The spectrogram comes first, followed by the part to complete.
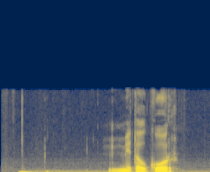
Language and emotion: Russian, neutral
